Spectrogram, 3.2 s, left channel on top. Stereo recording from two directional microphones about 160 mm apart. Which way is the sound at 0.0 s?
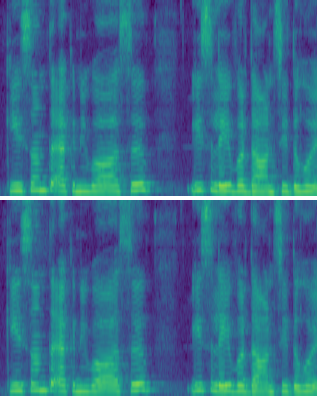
30° left (ahead or behind).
